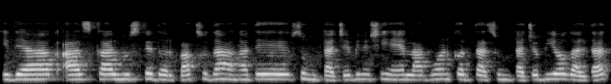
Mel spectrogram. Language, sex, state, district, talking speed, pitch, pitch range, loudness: Konkani, female, Goa, North and South Goa, 145 wpm, 230 Hz, 220-240 Hz, -16 LUFS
